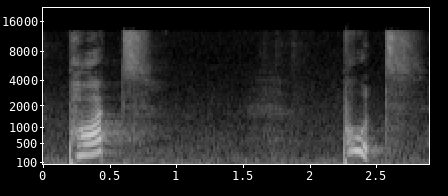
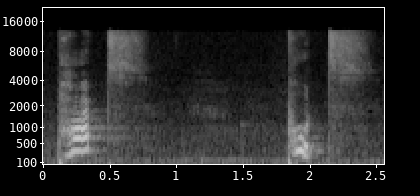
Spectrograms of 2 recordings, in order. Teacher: the initial sound of each of the words when articulated the lips come together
